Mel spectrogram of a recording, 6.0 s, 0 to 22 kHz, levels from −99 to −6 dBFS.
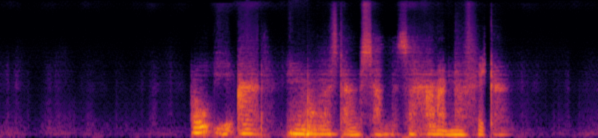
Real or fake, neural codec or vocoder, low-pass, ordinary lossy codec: fake; codec, 44.1 kHz, 0.9 kbps, DAC; none; none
